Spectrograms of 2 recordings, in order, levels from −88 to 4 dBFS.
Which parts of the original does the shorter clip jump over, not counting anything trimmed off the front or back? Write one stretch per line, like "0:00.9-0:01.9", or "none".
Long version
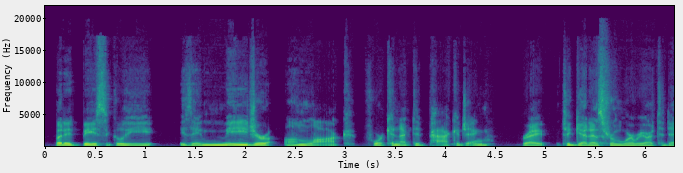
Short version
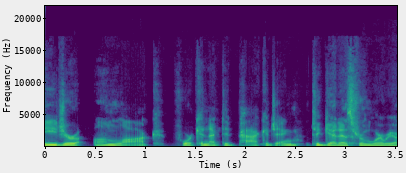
0:04.5-0:05.1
